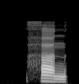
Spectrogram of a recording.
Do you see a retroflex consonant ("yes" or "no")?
no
